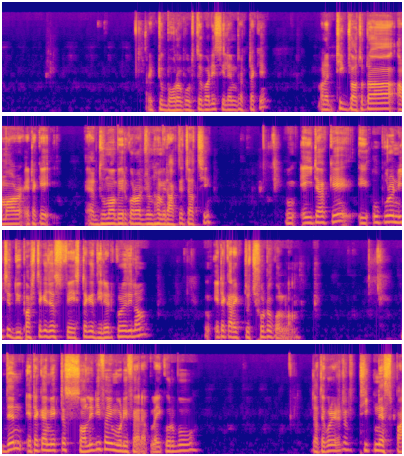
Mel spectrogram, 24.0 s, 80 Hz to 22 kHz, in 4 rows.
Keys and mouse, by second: 0.7 g, 1.8 s, 2.6 KP_1, 3.6 middle drag, 4.4 middle drag, 5.1 middle click, 6.6-7.5 drag, 7.5 middle click, 8.1 ctrl+a, 8.9 ctrl+a, 9.7 Tab, 10.0 3, 10.5 middle click, 11.3 shift+click, 11.7 x, 13.5 middle click, 13.8 a, 14.1 s, 15.7 middle click, 16.0 Tab, 16.4 ctrl+a, 18.1 click, 18.9-20.2 drag, 21.6-23.7 shift+drag, 23.9 Tab.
